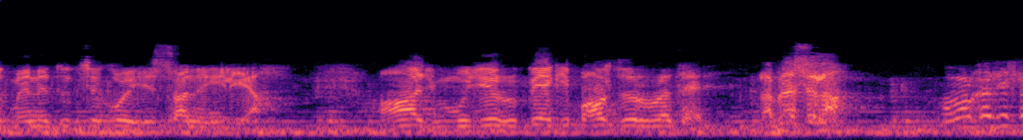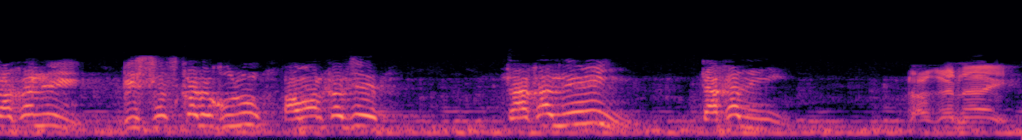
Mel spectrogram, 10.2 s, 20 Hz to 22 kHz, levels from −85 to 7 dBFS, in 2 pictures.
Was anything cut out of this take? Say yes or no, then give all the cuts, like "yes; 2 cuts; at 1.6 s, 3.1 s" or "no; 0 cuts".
no; 0 cuts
